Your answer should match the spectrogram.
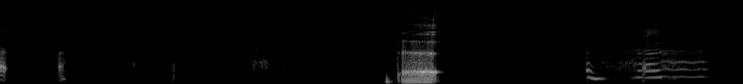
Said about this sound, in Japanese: おいしかった。全部飲み込んでのゲップですっきりしました。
